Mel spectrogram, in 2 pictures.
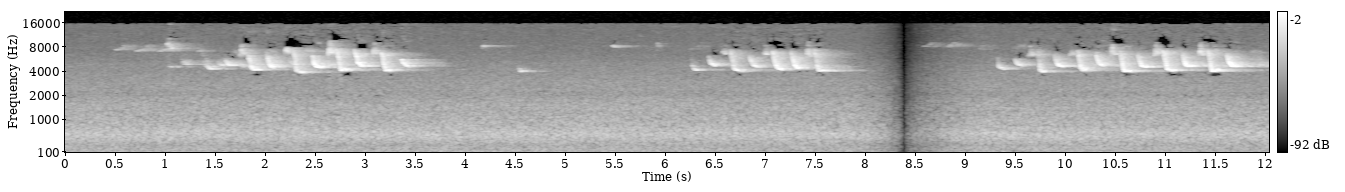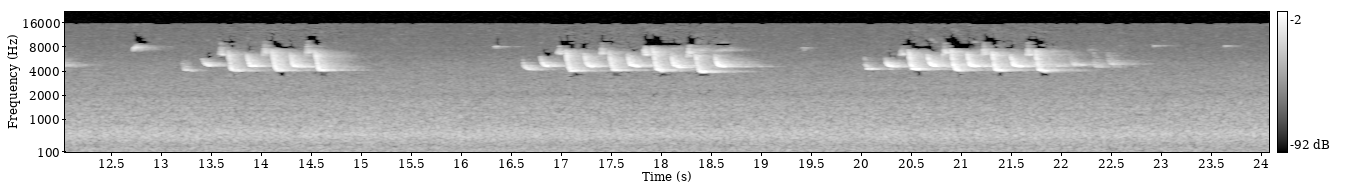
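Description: A songbird singing the same high, rapid phrase of quick descending notes over and over, six times, each phrase lasting about two seconds with a pause of a second or two between, over a steady outdoor background hiss.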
